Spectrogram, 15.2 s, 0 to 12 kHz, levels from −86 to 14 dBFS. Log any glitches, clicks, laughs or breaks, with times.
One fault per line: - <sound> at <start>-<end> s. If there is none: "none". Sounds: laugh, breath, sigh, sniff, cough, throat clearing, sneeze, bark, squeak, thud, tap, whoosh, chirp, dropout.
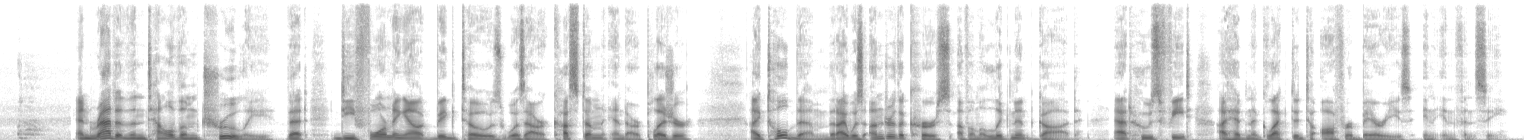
- cough at 0.2-0.6 s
